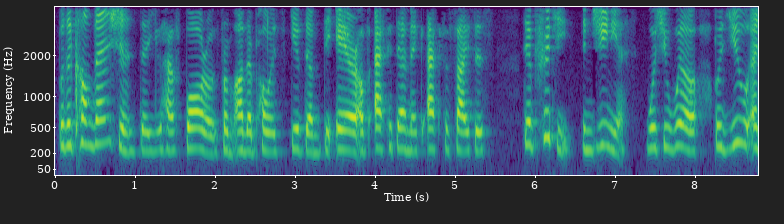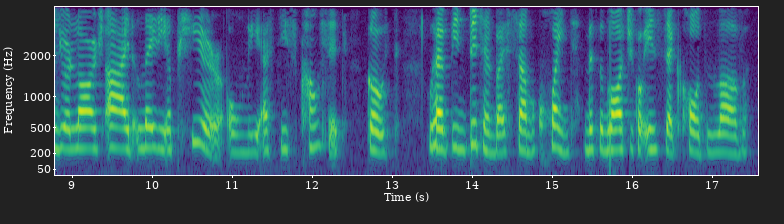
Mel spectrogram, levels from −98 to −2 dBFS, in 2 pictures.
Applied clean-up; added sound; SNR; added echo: none; none; none; none.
